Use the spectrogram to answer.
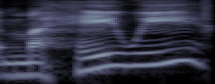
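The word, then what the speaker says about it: Mahaiwe: So, on Saturday, March 14th, I will be headlining the Mahiwi I have learned how to say it.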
